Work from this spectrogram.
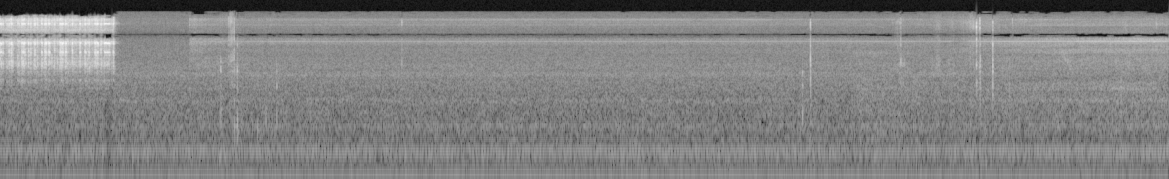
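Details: Failing hard disk: steady faint whir with scattered sharp clicks at irregular gaps and strange noises; drive broken, cause unknown.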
